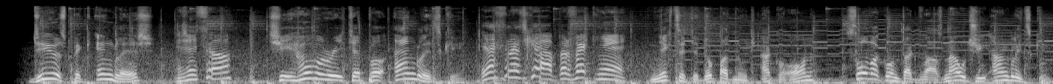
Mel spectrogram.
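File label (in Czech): reklami spot; anglictina; slovakontakt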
